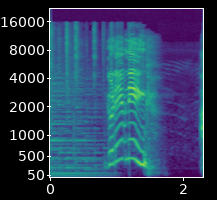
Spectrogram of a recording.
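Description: Background music fading out, then a single drawn-out vocal sound from a woman's voice about a second in, rising and falling in pitch.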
